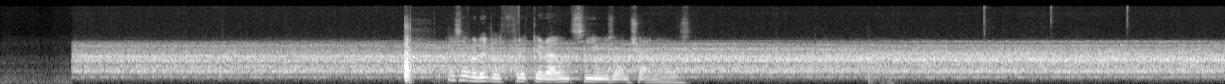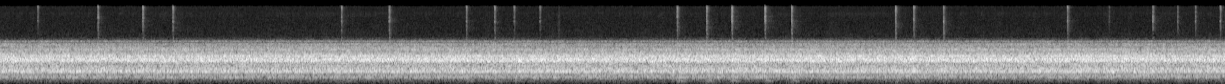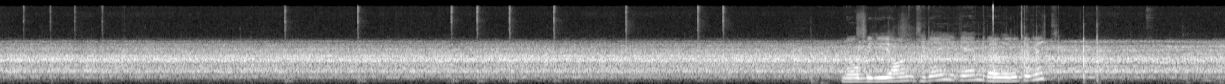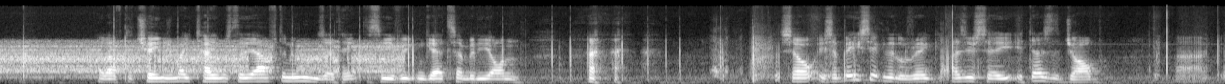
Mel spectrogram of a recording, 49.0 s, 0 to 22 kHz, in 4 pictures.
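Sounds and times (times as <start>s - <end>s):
radio receiver hiss: 0.7s - 49.0s.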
